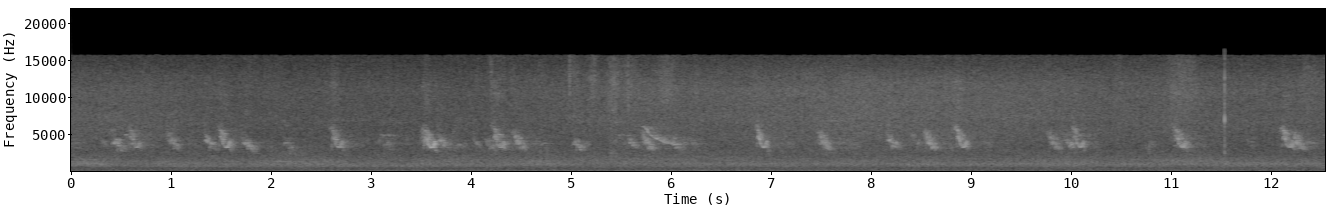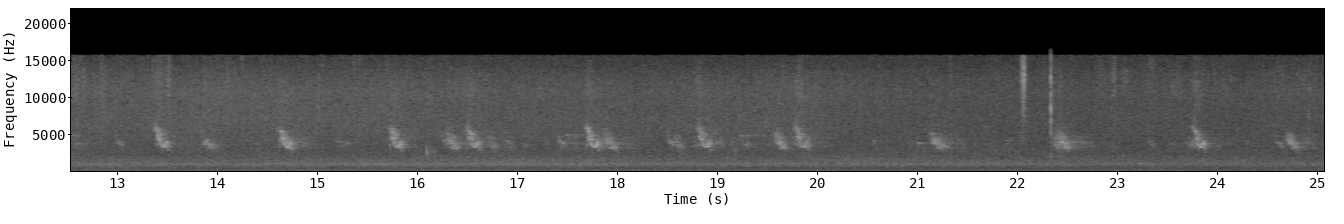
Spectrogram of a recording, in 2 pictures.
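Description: A small bird chirping over and over, short high chirps about one or two a second, some in quick pairs, over a steady background hiss of outdoor noise.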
